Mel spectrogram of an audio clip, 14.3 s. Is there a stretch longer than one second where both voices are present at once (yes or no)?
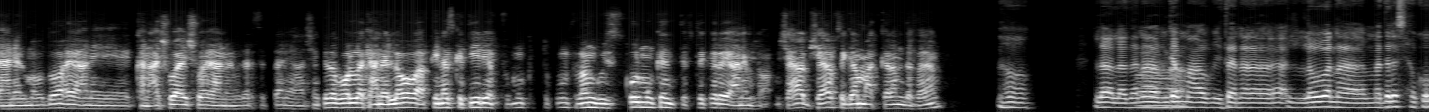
no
